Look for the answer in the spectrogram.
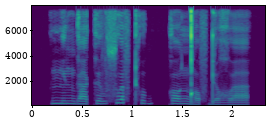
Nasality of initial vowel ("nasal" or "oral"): nasal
